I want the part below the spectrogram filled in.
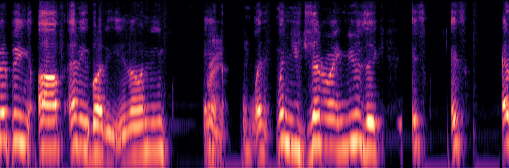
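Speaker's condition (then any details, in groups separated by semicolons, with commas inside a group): Cerebral palsy; present from birth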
